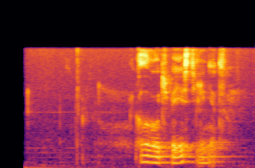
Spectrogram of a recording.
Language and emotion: Russian, neutral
